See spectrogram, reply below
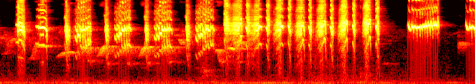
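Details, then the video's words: Dense, scratchy chattering from a long-tailed shrike, played to excite other shrikes into song, with rapid rough notes running together, then a loud buzzy burst after a short pause. "cendet gacor AMPUH TOET TOET PANCINGAN CENDET AGAR BUNYI"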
